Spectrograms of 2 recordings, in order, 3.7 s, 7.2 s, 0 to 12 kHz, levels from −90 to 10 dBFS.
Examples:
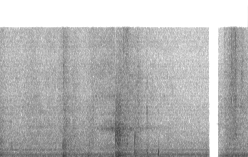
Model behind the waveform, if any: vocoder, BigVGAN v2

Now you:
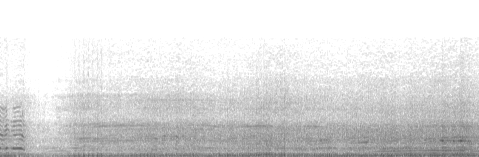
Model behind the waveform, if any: none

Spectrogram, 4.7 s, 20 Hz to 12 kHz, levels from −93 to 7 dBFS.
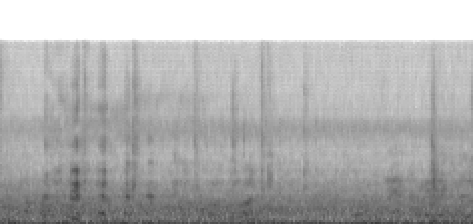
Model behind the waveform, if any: vocoder, Vocos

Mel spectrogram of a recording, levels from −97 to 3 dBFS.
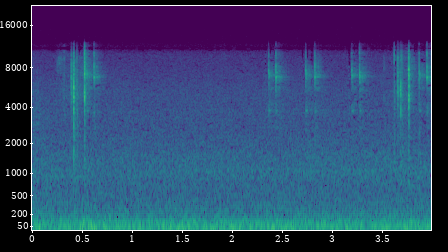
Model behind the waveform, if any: none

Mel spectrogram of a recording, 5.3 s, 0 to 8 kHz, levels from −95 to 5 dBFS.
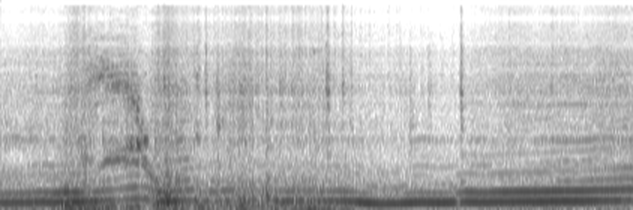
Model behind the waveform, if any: none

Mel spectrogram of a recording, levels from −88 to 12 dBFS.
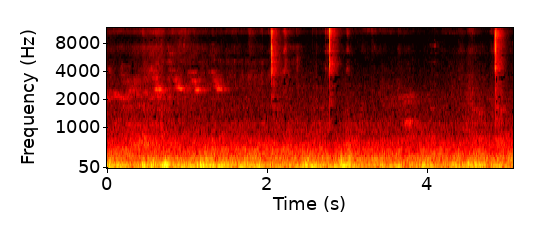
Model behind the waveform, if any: none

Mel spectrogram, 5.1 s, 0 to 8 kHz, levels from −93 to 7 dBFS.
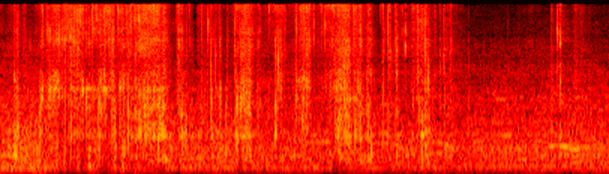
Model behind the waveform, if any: codec, DAC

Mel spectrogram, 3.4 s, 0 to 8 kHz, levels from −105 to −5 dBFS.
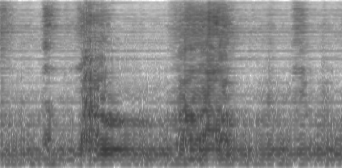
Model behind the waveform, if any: vocoder, HiFi-GAN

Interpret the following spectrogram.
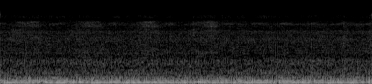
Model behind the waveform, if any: vocoder, Vocos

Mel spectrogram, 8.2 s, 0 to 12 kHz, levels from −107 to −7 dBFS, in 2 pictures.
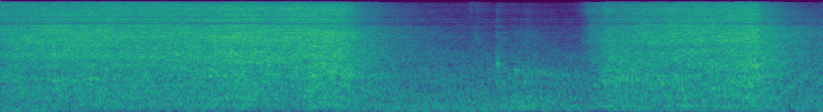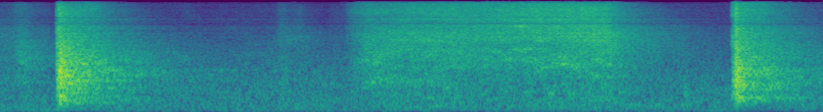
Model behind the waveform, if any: autoencoder, DAC-VAE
